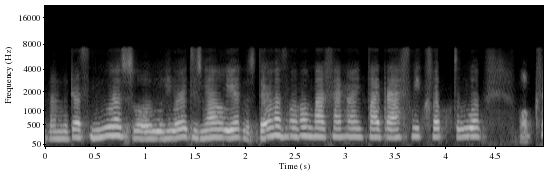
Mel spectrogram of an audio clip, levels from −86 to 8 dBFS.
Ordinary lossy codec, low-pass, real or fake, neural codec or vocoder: none; 7.2 kHz; fake; codec, 16 kHz, 0.5 kbps, FreqCodec, smaller model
